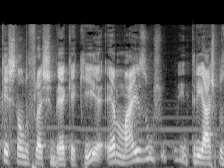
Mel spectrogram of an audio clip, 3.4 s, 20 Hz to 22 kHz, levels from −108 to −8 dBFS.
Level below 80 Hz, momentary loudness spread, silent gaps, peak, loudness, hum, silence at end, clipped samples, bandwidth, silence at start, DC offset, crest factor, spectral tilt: -50 dBFS; 17 LU; none; -2 dBFS; -21 LUFS; none; 0 s; under 0.1%; 12.5 kHz; 0 s; under 0.1%; 22 dB; -2.5 dB/octave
